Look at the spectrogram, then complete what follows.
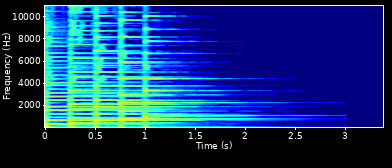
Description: C sharp Suspended 2nd Suspended 4th D sharp, chord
